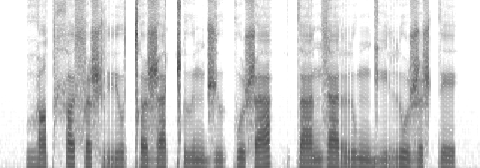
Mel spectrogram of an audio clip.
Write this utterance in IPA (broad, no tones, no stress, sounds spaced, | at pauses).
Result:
ɦ u tˤ x ʌ s ʌ ʂ rʲ o ǀ ʌ ʐ a ǁ ɯ n d͡ʒ ɯ k u ʂ a | t̪ a n z a r u ŋ ɡ i r u ʐ ɯ ʂ t̪ e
